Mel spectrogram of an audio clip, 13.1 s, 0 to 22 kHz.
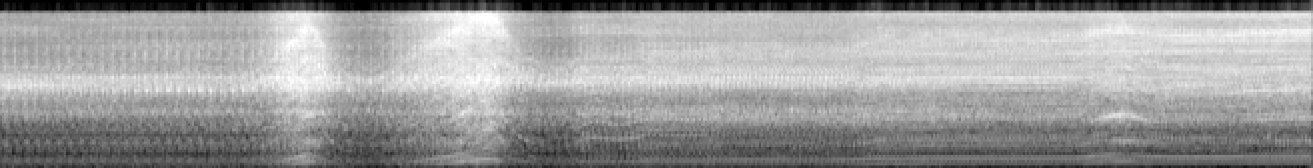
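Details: First-build 3D-printed PLA V12 model engine on compressed air, freshly lubricated, no exhaust port yet: hissing chatter climbs and falls as pressure is fed in, then settles into a steady fast patter; running freely.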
